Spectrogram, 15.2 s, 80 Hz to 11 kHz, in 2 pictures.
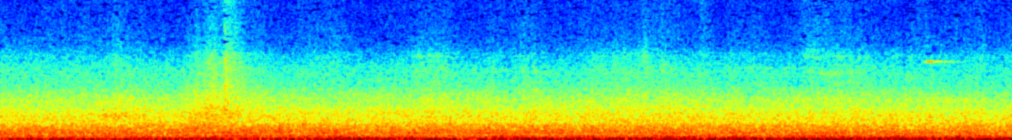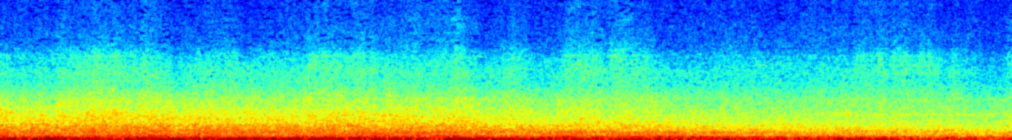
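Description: Keikyu 600 series electric train pulling away from a station, a steady rumble of wheels on rail and traction motors that eases off near the end as it draws away.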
